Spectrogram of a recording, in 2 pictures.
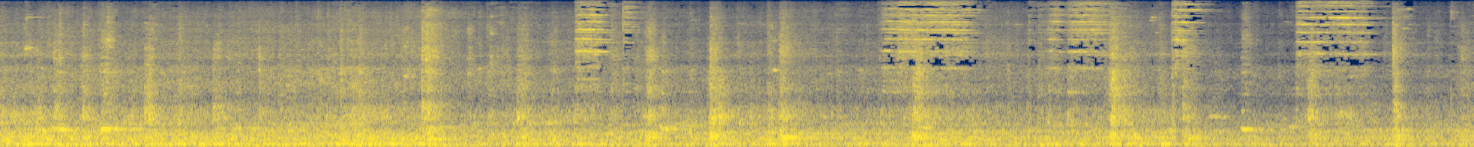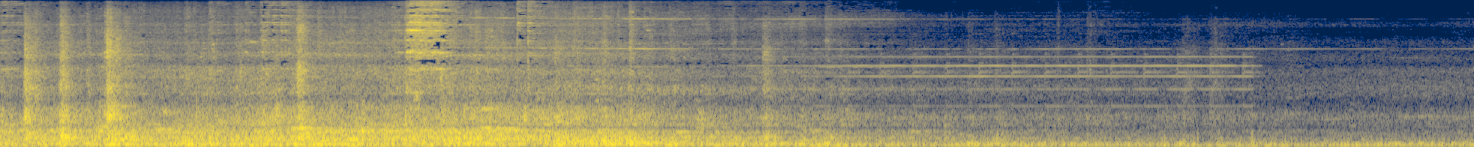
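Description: TasRail coal train rolling past: a steady low rumble with repeated wheel clacks and short high wheel squeals, dying away about two-thirds of the way through.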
